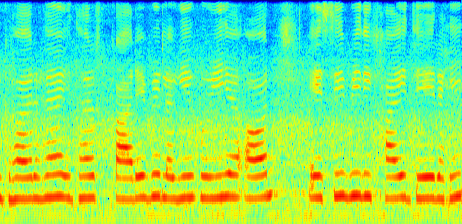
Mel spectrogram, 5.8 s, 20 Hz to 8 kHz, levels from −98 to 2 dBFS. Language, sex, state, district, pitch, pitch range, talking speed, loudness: Hindi, female, Chhattisgarh, Raipur, 265 Hz, 260-275 Hz, 145 wpm, -14 LUFS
